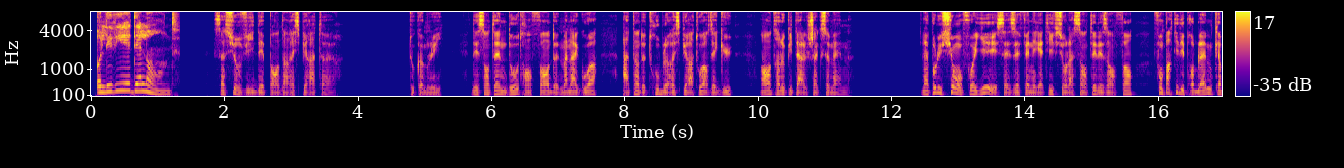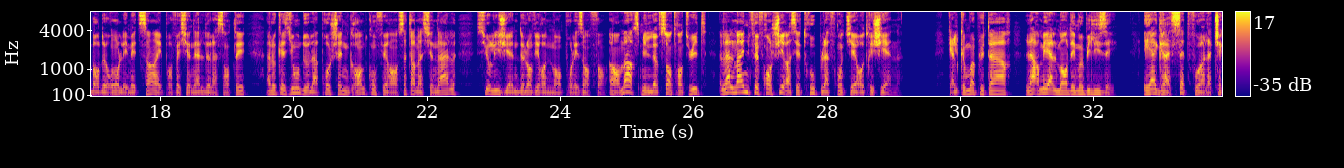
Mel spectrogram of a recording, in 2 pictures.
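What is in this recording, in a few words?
french narration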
